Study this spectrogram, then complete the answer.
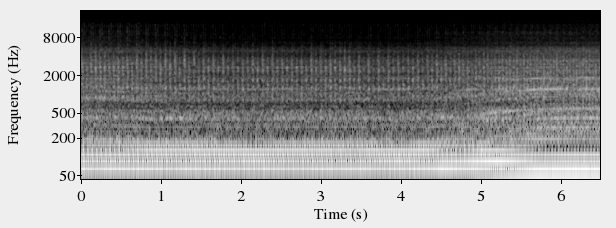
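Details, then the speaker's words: Neglected Mitsubishi Evo 9 turbo four idling with a fast light tick, about two per second; mechanic blamed timing belt tensioner, but hydraulic lifters suspected though reportedly replaced; cause not pinned down. "To me, it sounds like, so these are hydraulic lifters for the valves. I thought it was that too, and they replaced them."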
